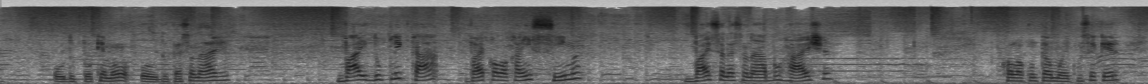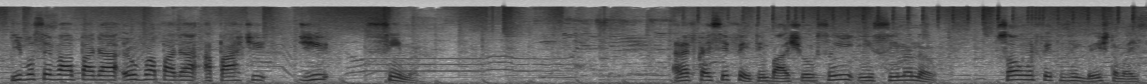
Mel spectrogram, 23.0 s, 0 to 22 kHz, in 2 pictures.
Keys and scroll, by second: 4.3 ctrl+j.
